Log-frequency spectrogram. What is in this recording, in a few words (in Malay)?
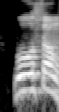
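"busung", Malay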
